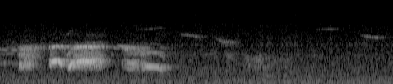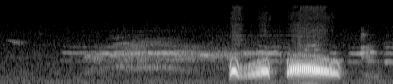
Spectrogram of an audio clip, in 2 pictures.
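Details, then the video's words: Spotted dove decoy calling to lure wild doves in 'hai hậu ròng' style: faint higher distant calls first, then after a quiet stretch a short coo and a long rolling coo. "Tiếng chim cu gáy mồi gáy gọi bổi hai hậu ròng"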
